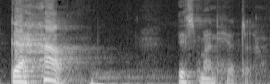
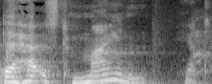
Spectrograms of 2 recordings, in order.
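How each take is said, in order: First: The stress falls on the word Herr. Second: The stress falls on the word mein. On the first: The focus is on who the Lord is. "Also es geht um den Herrn" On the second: The focus is on a personal relationship. "dass er mein Herr ist"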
